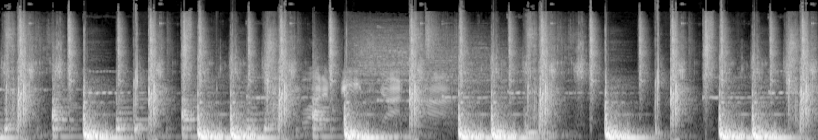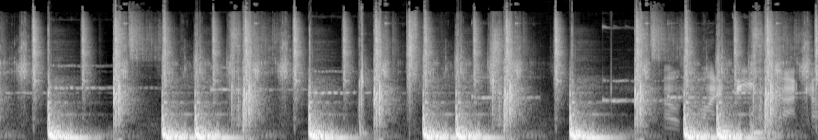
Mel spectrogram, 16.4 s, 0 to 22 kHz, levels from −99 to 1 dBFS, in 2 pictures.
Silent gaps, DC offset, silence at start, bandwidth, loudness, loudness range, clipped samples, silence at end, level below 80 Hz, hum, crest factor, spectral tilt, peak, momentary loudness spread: none; 0.2%; 0 s; over 20 kHz; -12 LUFS; 1 LU; 0.5%; 0 s; -14 dBFS; none; 10 dB; -3.5 dB/octave; 0 dBFS; 6 LU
